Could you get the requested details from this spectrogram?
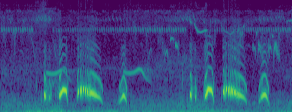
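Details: Trained large dove, used as a call bird to attract wild doves, giving deep cooing phrases of several low hooting notes, a phrase about every three seconds, over low background rumble.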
